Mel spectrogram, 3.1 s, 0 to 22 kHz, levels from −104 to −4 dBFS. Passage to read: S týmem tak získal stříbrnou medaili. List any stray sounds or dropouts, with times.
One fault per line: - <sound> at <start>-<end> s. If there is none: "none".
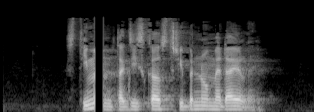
- dropout at 1.0-1.0 s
